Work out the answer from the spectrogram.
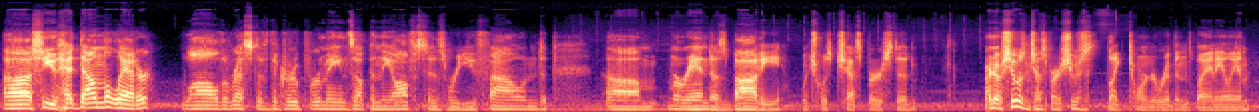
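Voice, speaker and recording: A man's voice: lowish voice, steady tone, moderate pace, pushed and bright, muffled recording, slight background noise. A man acting as game master, describing scenes conversationally for a tabletop roleplaying game.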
